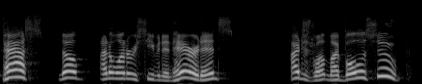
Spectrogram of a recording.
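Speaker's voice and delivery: loud, high, careless brush-off; dismissive Esau. Retold or imitated. Esau turning down his inheritance for soup, loud and dismissive. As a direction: wave it away like it's nothing. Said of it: "Esau said".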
